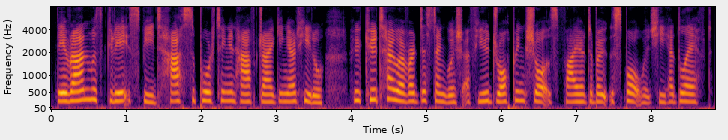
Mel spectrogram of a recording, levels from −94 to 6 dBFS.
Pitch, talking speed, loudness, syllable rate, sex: 230 Hz, 190 wpm, -20 LUFS, 4.8 syllables/s, female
